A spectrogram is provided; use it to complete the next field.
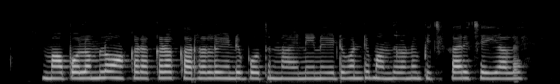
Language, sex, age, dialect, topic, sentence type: Telugu, male, 18-24, Telangana, agriculture, question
